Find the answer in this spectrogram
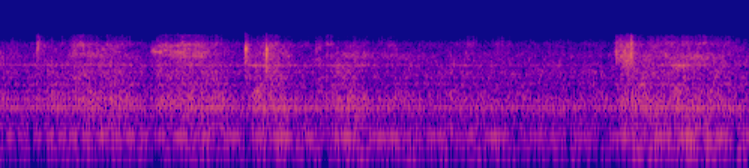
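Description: Car engine idling with a steady low hum, heard from inside the cabin, with a couple of brief faint clicks.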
